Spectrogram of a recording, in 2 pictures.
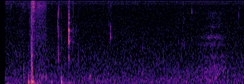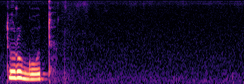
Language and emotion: Russian, neutral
